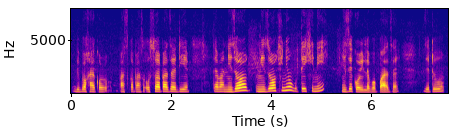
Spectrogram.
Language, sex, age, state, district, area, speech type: Assamese, female, 30-45, Assam, Charaideo, rural, spontaneous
